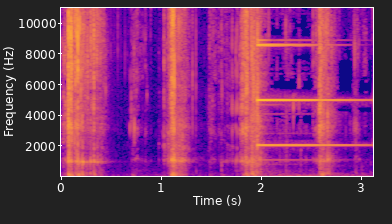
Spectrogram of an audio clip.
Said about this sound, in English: He munches cookies and a chicken leg.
